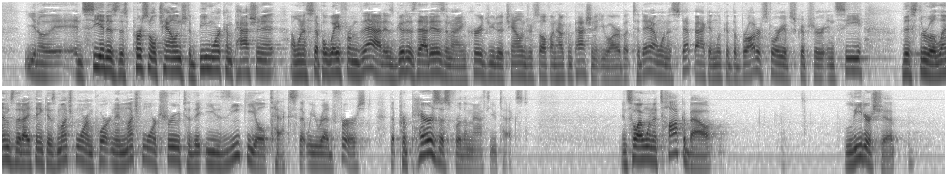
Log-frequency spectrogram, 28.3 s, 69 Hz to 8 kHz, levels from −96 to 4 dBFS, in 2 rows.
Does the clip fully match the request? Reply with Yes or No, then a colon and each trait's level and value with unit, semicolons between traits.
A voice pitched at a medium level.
No: low, 130 Hz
